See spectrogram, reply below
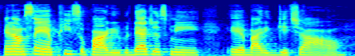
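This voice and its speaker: A woman's voice: lowish voice, steady tone, fairly quick, vocal fry, fairly bright tone. A woman hosting a livestream, chatting casually and giving commentary to her supporters. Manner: effusive in thanking supporters. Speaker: livestream host.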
